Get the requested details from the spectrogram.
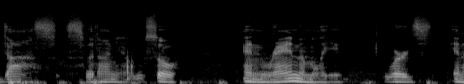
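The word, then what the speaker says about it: До свидания: So, like, for example, Das Vidanya it's spelled out in the Cyrillic alphabet with a D-O, but it's pronounced Das Svidanya.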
